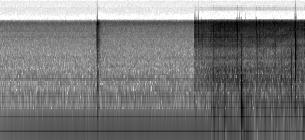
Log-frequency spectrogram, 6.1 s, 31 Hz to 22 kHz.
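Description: Surface noise of a shellac 78 rpm record under the stylus in the lead-in groove: a faint hiss over a low hum with one sharp click about two seconds in, then from about four seconds a much louder hiss with crackles and several pops.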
